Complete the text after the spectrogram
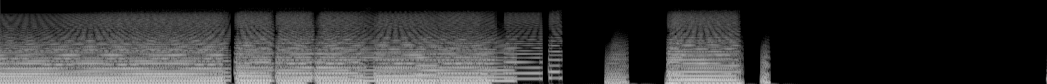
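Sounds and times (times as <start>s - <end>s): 
Korg 05R/W saw, pulse and PWM waves: 0.0s - 5.5s, 6.1s - 7.7s.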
